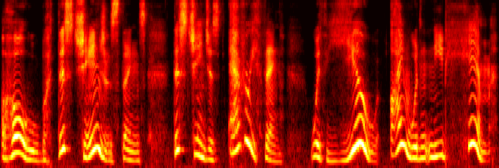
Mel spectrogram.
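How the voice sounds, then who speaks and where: A woman's voice: mid-range voice, huge pitch swings, drawn-out words, a little mellow, heavily acted. A woman voicing an obsessive, villainous female scientist who bellows, hisses and gloats in a dramatic story reading. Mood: awed, scheming.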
